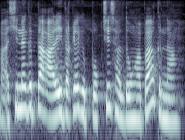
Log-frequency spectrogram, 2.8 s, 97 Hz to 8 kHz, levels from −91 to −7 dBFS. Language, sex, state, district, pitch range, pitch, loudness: Garo, female, Meghalaya, South Garo Hills, 190-250 Hz, 215 Hz, -17 LUFS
